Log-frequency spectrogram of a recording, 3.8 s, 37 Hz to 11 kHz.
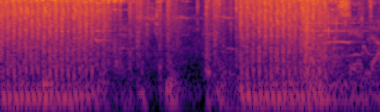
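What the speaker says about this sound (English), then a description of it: "With Koga, you got an R2 with machine guns," Machine gun fire from Koga's R2 ability in Paladins, a dense, loud, continuous rattle of rapid shots with a brief dip midway before the stream resumes, no voices over it.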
